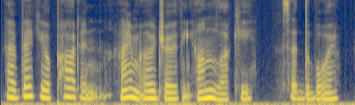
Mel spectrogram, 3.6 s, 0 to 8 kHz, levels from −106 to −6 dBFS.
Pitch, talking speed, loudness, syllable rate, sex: 215 Hz, 185 wpm, -15 LUFS, 5.2 syllables/s, female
